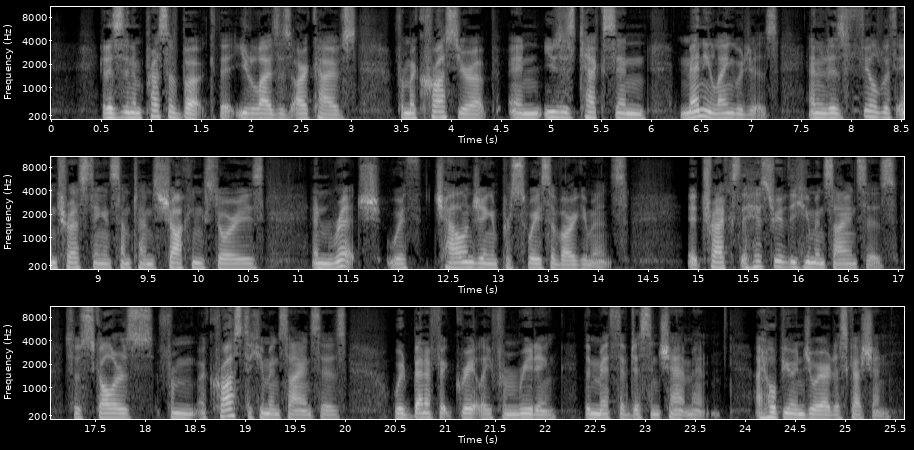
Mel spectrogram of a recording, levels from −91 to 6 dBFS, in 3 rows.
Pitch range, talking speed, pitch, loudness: 120-140 Hz, 150 wpm, 130 Hz, -25 LUFS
